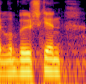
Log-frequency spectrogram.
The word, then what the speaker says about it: Lyubushkin: Lyubushkin?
